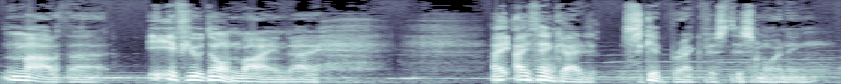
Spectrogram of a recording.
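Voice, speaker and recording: An actor playing a frail, stubborn but gentle husband in his seventies in a radio drama, speaking in a halting, courteous way. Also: extremely low pitch, very animated, music in the background, full character voice. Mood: stubborn, flustered. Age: 70s.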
